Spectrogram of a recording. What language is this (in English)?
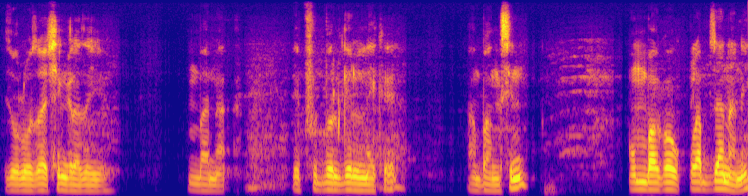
Bodo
